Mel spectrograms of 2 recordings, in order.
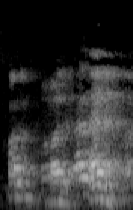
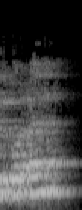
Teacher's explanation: نطقت القاف هنا قافا ونطقت هنا همزه زي الهمزه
